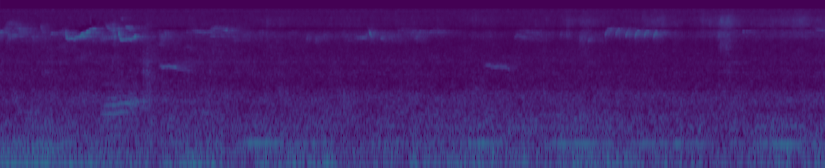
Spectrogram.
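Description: Faint outdoor ambience: scattered short bird chirps over a low, steady hum.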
